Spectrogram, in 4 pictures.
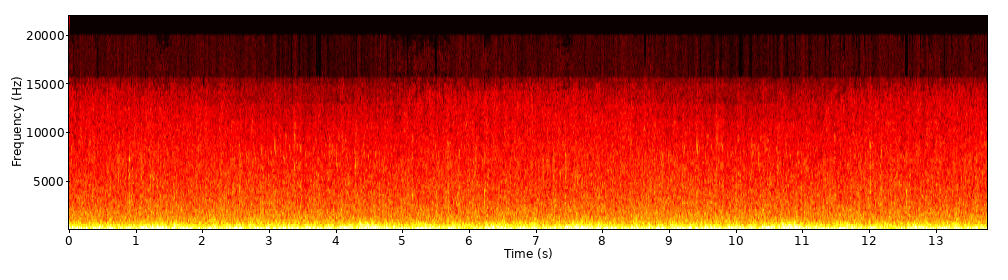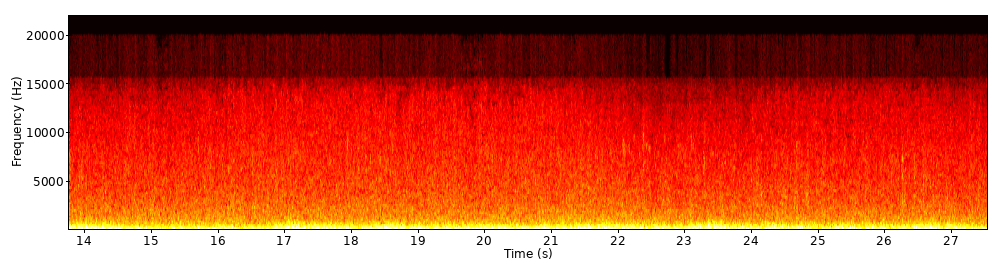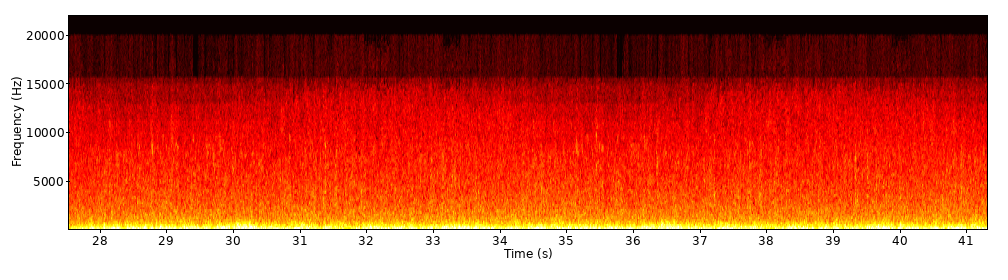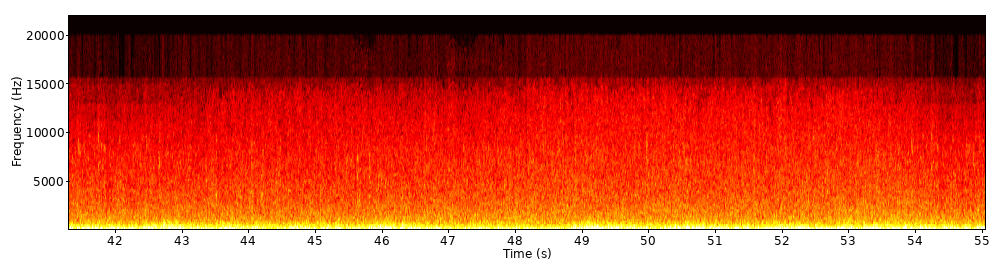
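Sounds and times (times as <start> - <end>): steady rainfall: 0.0 - 55.0
distant thunder rumble: 28.1 - 55.0.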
